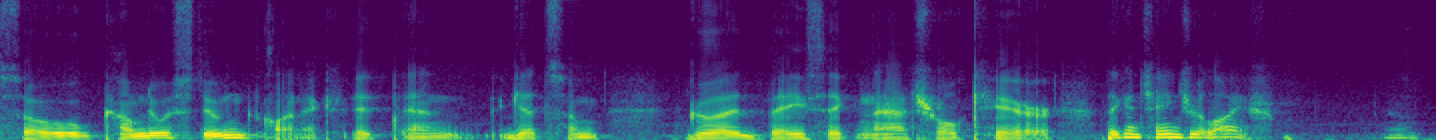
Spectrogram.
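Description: With light background noise, a man with a fairly low pitch speaks at a fairly slow pace using lively intonation. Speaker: naturopathic doctor. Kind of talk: radio interview answer. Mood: warm, enthusiastic. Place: studio.

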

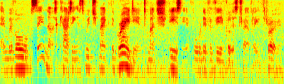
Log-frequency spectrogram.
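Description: Her voice is very deep and low for a woman. The woman keeps a moderate pace while noticeable background noise runs underneath. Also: fairly even intonation, hardly any pauses. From Australia. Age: 70s. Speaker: quilt artist. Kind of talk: artist talk. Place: home room. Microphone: webcam.

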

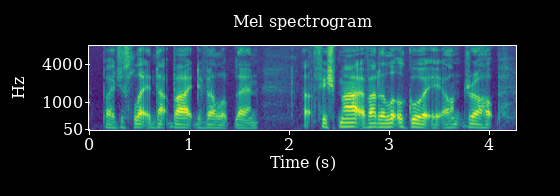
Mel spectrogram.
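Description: A slightly mellow tone comes at a fast pace with ordinary pitch variation. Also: man, fairly low pitch for a man.

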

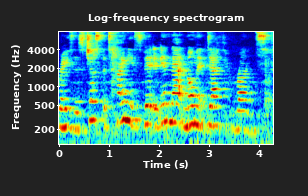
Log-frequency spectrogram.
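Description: Over light background noise with audible room echo, a woman talks at a very slow pace in a fairly high pitch. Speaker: spoken word performer. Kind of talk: spoken word poetry performance. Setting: live venue. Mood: hushed, dramatic storytelling. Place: cafe.

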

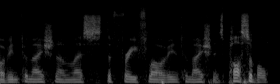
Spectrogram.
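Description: A man with an Australian accent talks very fast. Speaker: head of a regional internet address registry. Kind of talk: workshop discussion. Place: meeting room. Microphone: podium.

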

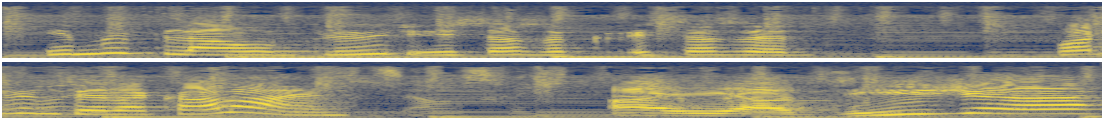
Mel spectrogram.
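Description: Over music in the background, a woman with a high voice speaks at a fairly slow pace with long, frequent pauses, very even loudness and very wide pitch swings. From Palatinate, Germany. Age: old. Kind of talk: casual gameplay commentary. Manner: chatty.

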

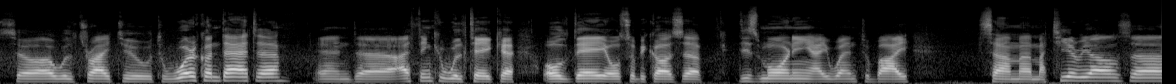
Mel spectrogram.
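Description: A man speaks at a very slow pace with fairly even intonation. The sound is dry, with no echo. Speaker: vlogger. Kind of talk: casual vlog chat. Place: garden. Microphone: phone near.

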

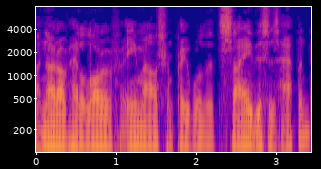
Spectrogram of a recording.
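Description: Over a quiet background, a man with a very deep, low pitch talks at a fairly quick pace with fairly even intonation. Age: 50s. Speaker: radio host. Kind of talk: monologue radio talk.

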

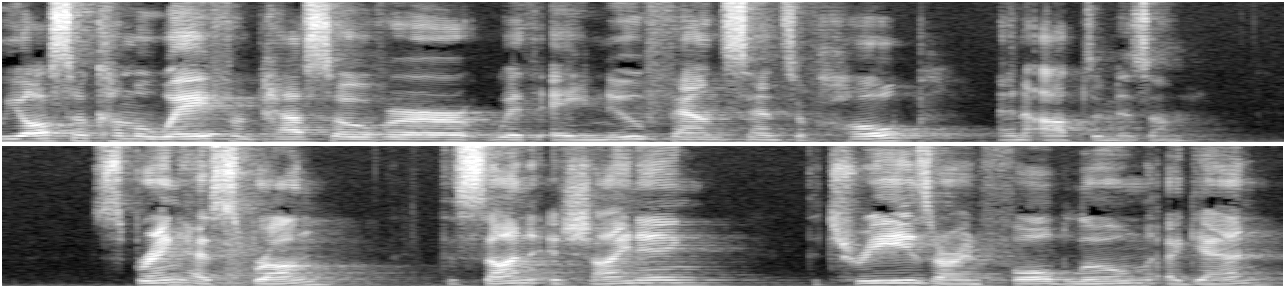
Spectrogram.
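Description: A man speaks at a very slow pace with fairly even intonation, and audible room echo surrounds his voice. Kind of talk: holiday message to congregation. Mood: warm, hopeful.

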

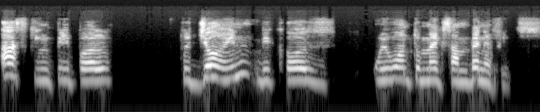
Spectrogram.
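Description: A man with a Romanian accent talks at a very slow pace in a high voice. The background is quiet. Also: dry sound with no echo. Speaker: crypto platform team leader. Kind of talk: online presentation. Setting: video call. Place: home room. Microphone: video call.

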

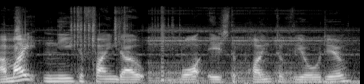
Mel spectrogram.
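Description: Clear music plays in the background as a man speaks at a fairly slow pace. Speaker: gaming video creator. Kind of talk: gameplay commentary. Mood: casual, sometimes tense. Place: home room.

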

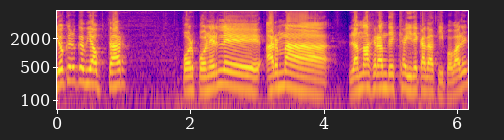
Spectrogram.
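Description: A man's high, bright, sharp voice moves at a fairly slow pace. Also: ordinary pitch variation. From Spain. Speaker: gaming YouTuber. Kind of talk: angry rant while gaming, swearing at the screen in a furious gameplay commentary. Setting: home recording while playing a video game. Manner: loud, explosive and exasperated, spitting curses and repeating phrases; snapping in rage, then trying to calm himself down. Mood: angry, frustrated ranting.

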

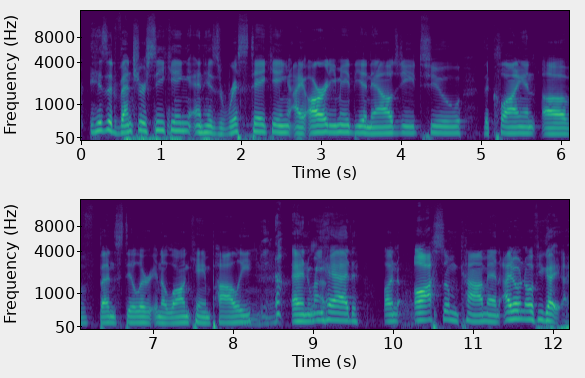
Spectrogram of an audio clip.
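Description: This man uses a plain, everyday voice, pitched fairly high, with ordinary pitch variation at a moderate pace. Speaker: comedy podcast host. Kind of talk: casual chat.

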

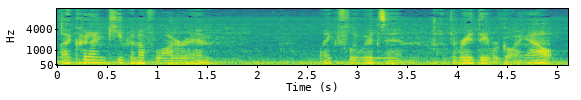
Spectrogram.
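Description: A woman talks at a moderate pace with music playing in the background. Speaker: vlogger. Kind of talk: casual vlog chat. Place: car. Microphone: phone near.

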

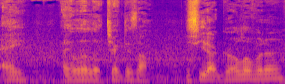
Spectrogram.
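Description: A man speaks with a fairly high pitch and ordinary pitch variation. The sound is dry with no echo, though background noise is noticeable. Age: 20s. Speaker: prank video creator. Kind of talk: street prank interview. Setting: outdoors. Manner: animated. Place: street.

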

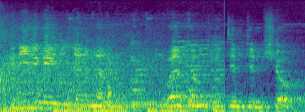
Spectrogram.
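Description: Very fast speech from a man comes with noticeable background noise and audible room echo. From Trinidad and Grenada. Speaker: storyteller. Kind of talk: live storytelling show to an audience. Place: stage.

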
